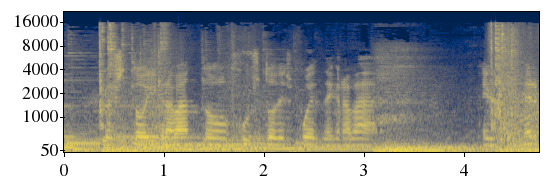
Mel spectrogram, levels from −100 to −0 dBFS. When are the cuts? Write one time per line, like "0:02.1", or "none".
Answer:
0:01.4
